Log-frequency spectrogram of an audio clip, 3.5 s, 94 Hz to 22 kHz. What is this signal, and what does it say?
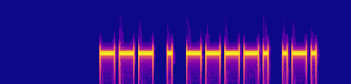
Morse code, heard as a keyed tone, about 25 wpm, 700 Hz. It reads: OE9R
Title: DXCC-100 Call Signs - 4 Characters - Repeated 3x - 25wpm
